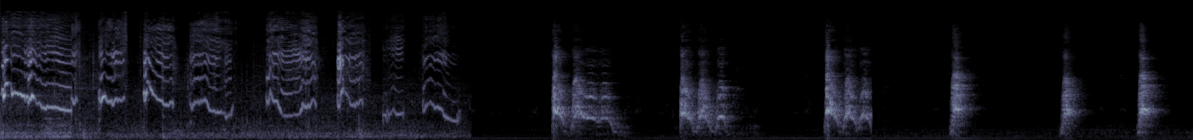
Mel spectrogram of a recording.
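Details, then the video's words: Dog giving a rapid run of high, wavering whimpers and yips for about six seconds. After a pause come six separate short sharp barks, roughly one every one and a half seconds, in otherwise quiet surroundings. "Learn the sounds of cute Dogs and Puppies of different breeds"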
